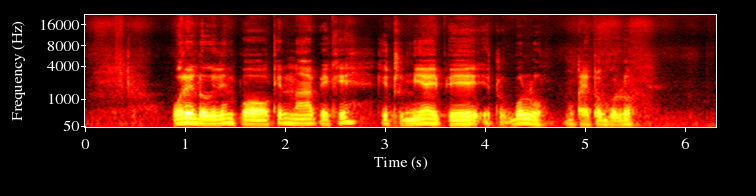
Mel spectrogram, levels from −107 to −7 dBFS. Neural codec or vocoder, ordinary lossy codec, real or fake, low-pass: vocoder, 44.1 kHz, 128 mel bands, Pupu-Vocoder; none; fake; none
